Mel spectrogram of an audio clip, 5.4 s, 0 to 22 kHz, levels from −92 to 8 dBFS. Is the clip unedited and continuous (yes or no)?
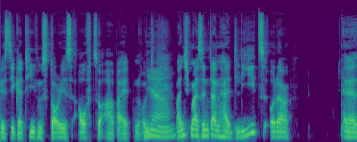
yes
